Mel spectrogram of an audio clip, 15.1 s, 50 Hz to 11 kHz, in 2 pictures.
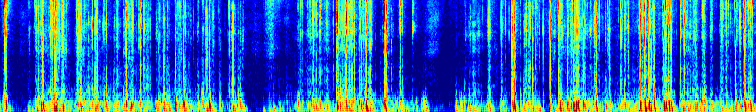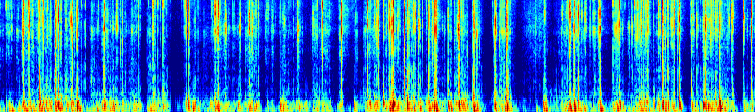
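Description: A small pink scrub sponge with glittery mesh is scratched with long acrylic nails. Dense, continuous scratchy rasping runs throughout, mostly low and muffled with a main tone near 220 Hz, and comes in rapid overlapping strokes with a few brief pauses.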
